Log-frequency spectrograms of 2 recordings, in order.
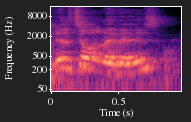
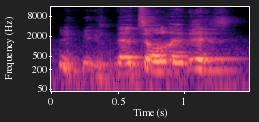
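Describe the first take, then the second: First: Said in the usual way. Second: Slow, drawn out. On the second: Shown as a demonstration. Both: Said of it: "repeated punchline".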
